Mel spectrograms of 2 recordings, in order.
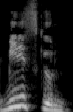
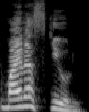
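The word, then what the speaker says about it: minuscule: সবাই কমেন্ট করি মিনিস্কিউল, এই উচ্চারণটা কিন্তু অনেকে ভুল উচ্চারণ করে, মিনিস্কিউল, নট মাইনাসকিউল।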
